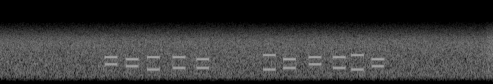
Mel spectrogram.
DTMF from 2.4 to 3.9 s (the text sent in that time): 340537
